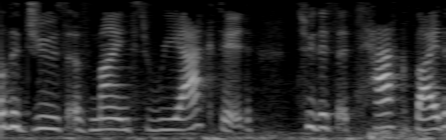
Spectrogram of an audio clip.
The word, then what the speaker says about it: Mainz: Mayence is the Hebrew pronunciation of the German city of Mainz. Mainz, M-A-I-N-Z, in its contemporary spelling, which was one of the well-established communities of Germany, of German Jews at that point.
